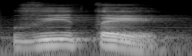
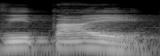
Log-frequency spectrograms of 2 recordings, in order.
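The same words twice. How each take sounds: First: The word ends in a plain 'e' vowel. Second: The word ends in an 'a-e' vowel sequence. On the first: The speaker calls it right. "A E dibaca E" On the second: The speaker calls it wrong. "bukan vitae"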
